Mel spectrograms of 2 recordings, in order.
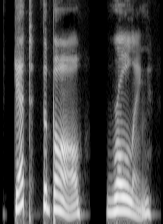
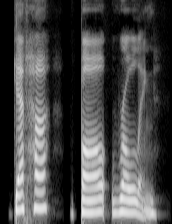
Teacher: Slowly, get the ball rolling. At speed, get the often becomes getha, almost dropping the hard T sound entirely. So it flows as getha ball rolling.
